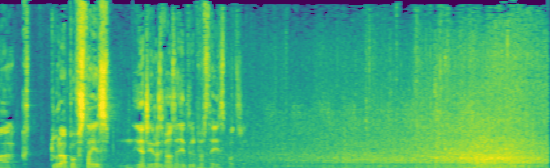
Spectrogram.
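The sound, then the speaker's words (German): A voice talks briefly at the start, then steady street traffic rumbles on its own at a zebra crossing outside a hospital, swelling louder near the end as a vehicle seems to pass by. “Draußen vor dem Krankenhaus wartet wieder eine Rentnerin am Zebrastreifen. Wieder hält kein Auto an.”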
